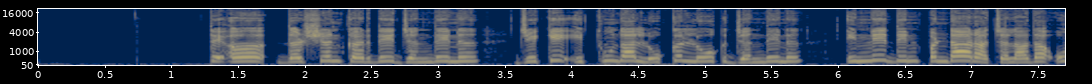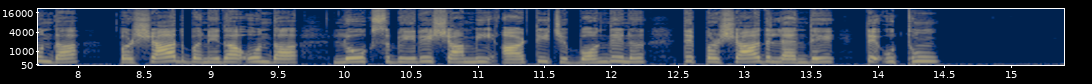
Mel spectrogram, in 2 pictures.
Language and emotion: Dogri, neutral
